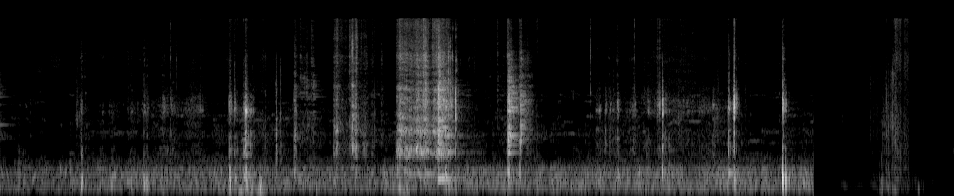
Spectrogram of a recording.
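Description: Small steel parts clinking and rattling against a metal bowl, a string of sharp clicks over a steady low rumble, with a louder rushing burst about four seconds in. The sound cuts off suddenly shortly after eight seconds.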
